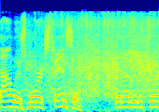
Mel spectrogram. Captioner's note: applause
